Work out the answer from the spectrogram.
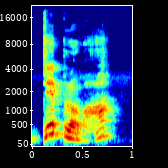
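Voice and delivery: Diploma wrongly stressed as DIP-lo-ma; stress on first syllable. Shown as a demonstration. Teacher offers first option to students, Diploma stressed on DIP. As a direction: hit the DIP of Diploma, questioning lilt. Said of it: "I'm gonna read each of them for you".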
